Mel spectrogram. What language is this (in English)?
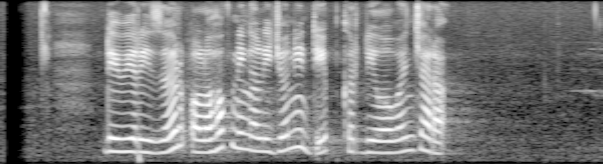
Sundanese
